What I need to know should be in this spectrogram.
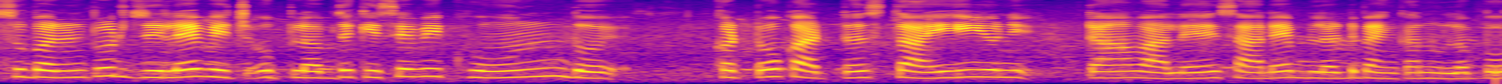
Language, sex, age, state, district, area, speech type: Punjabi, female, 18-30, Punjab, Ludhiana, rural, read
